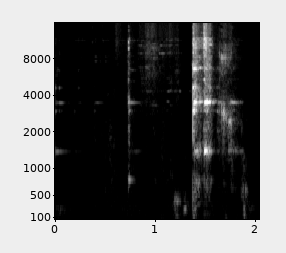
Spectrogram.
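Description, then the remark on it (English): Glasses clink together in a toast: a light tap, then a louder, brighter clink that rings briefly, with faint murmuring in between. “Yes, guys, get your glasses, your cup, your blunts, whatever you have so we can end this on a toast. Clink, clink.”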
